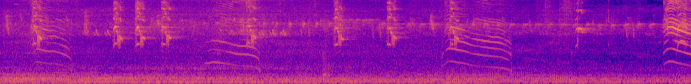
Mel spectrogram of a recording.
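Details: Cat at a monastery, short falling meows scattered across the stretch, a few in quick pairs, over a steady low background rumble.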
